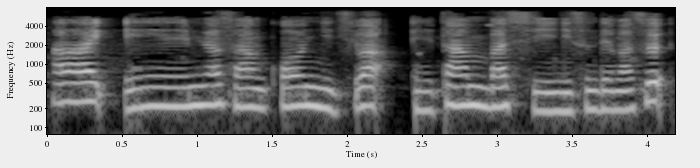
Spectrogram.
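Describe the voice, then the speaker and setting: A woman's voice: medium pitch, steady tone, normal speed, highs cut off, faint music behind. A middle-aged woman chatting casually as a member of an amateur drama group. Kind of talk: casual chat. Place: at home, remote recording.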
